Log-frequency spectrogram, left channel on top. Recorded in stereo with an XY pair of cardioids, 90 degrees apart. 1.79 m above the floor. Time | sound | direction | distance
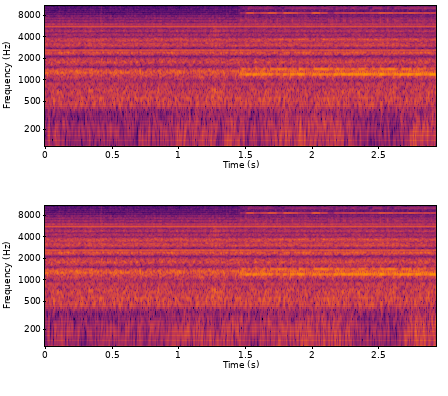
0.0 | an engine running | 10° right | ?
1.4 | a phone ringing | 10° left | ?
